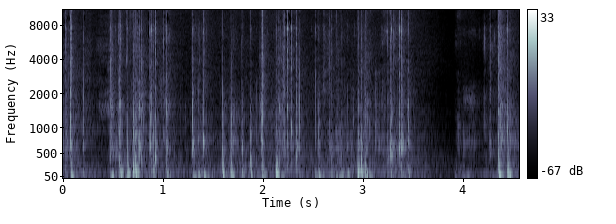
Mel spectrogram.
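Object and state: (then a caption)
Plastic laptop keyboard. Long fingernails on both hands tap rhythmically across the keycaps of a tilted plastic laptop keyboard. The result is a rapid run of short, dry clicks with bright edges and soft low thumps, with a brief near-silent pause before the tapping resumes.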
